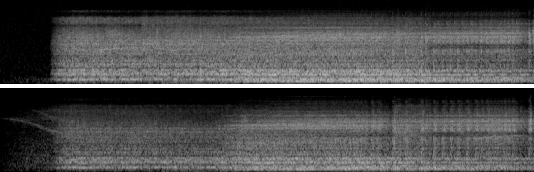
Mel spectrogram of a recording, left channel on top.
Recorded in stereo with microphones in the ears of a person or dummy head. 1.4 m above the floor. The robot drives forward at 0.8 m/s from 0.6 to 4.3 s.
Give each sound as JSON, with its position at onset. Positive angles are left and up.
{"t": 2.2, "sound": "a cupboard door", "side_deg": -5, "distance_m": 5.5}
